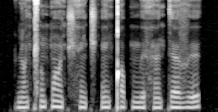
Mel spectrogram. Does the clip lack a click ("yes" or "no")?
no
